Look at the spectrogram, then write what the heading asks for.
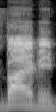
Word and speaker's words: Bibee: It is Bibee, but it doesn't sound right.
